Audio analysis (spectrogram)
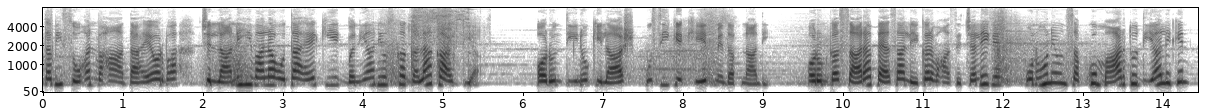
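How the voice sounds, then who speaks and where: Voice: mid-range voice, lively intonation, measured pace, soft background music. A storyteller narrating a scripted horror story in the manner of a tale read aloud. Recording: dull lo-fi audio, faint noise.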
